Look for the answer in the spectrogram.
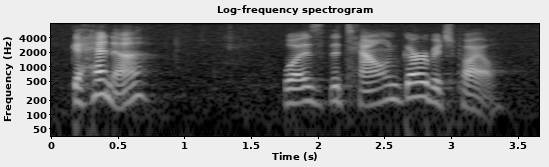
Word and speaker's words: Gehenna: We can pronounce this Greek word, Gehenna, and it means Valley of Hinnom.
